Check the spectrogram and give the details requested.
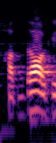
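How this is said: It is said with an English accent. "Que a gente falaria em inglês"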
